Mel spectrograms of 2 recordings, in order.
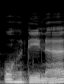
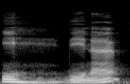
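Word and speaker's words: اهدنا: Apabila huruf ketiganya fat e maaf kasrah atau fathah, maka kita baca hamzah di awal hamzatul wasalnya itu kasrah. Maka kita baca di sini bukan uhdina tapi ihdina.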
